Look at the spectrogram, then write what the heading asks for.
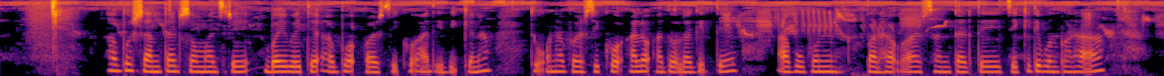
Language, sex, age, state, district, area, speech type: Santali, female, 18-30, West Bengal, Purulia, rural, spontaneous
